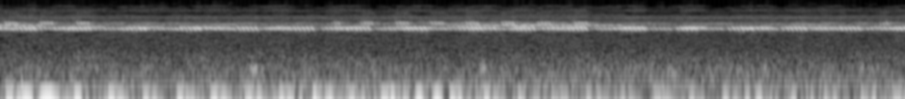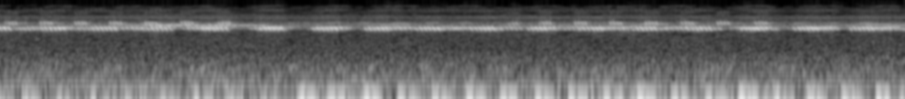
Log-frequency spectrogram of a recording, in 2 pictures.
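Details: Crickets at midnight in chorus: a continuous high ringing band with quick rhythmic pulses layered above, a faint thin whistle-like tone appearing briefly twice, no birds or people.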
